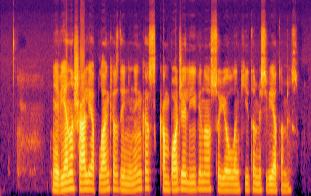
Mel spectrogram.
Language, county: Lithuanian, Vilnius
